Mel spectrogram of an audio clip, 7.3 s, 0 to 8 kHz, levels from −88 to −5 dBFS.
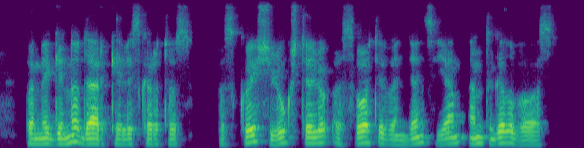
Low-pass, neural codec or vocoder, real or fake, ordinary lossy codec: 7.2 kHz; none; real; Opus, 24 kbps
